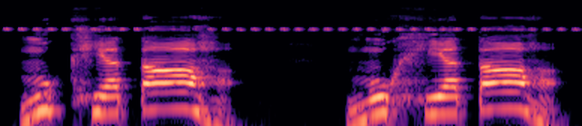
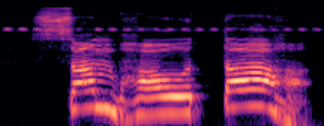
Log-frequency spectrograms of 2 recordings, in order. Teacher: अह की मात्रा है तो पढ़ेंगे ह के रूप में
